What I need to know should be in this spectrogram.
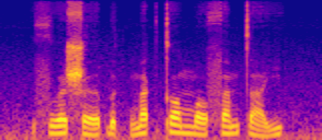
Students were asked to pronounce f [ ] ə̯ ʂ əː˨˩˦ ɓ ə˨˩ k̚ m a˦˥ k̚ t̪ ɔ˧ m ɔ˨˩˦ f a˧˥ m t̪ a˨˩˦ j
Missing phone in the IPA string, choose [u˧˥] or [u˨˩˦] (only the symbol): u˧˥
